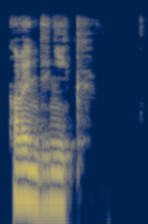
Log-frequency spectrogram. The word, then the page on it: kolyndnik: po našimu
